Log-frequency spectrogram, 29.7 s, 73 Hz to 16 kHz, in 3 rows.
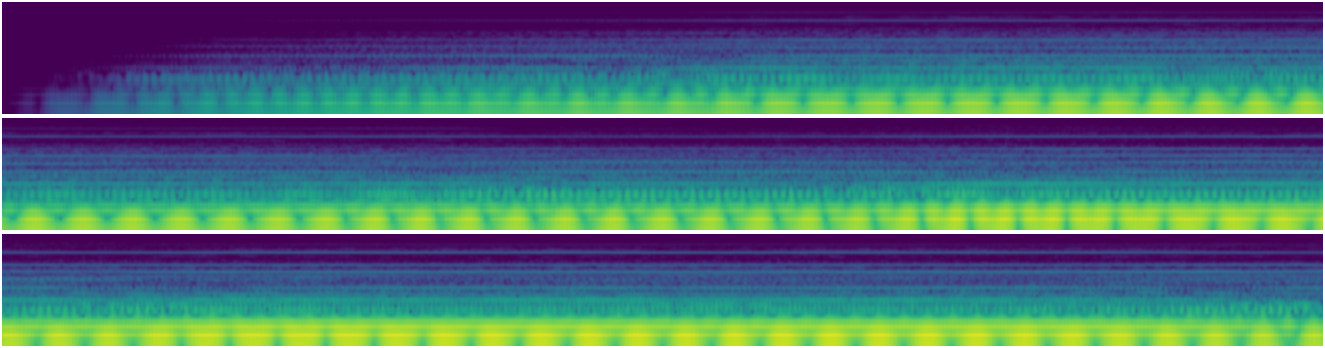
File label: Noise; Rotor R4 Noise Research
